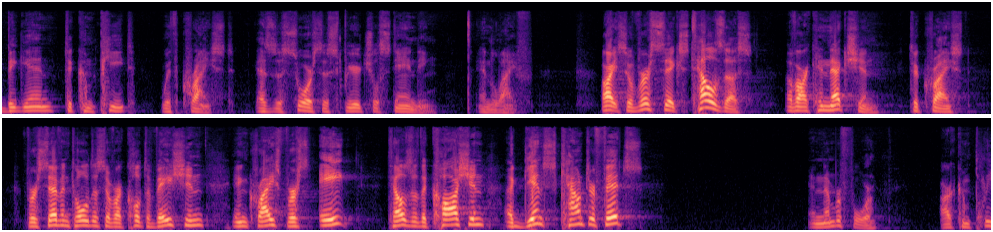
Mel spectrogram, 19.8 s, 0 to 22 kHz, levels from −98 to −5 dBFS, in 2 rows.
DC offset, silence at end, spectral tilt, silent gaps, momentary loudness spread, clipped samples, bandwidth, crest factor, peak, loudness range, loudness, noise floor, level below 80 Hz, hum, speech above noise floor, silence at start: under 0.1%; 0 s; -5.5 dB/octave; none; 20 LU; under 0.1%; 16 kHz; 20 dB; -6 dBFS; 14 LU; -24 LUFS; -79 dBFS; -62 dBFS; none; 54 dB; 0 s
